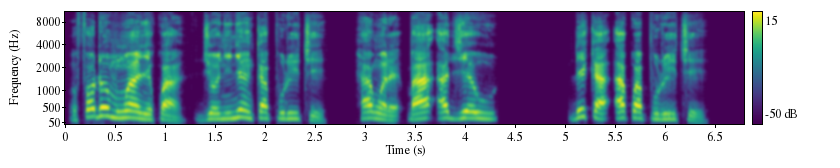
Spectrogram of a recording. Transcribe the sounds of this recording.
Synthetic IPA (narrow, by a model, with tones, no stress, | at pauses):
ʊ˨fɔ˦dʊ˦m̩˦ŋʷa˦˨ɲɪ˨kʷa˨d͡ʒi˨o˨ɲi˨ɲe˦ŋ̩˨ka˦pʊ˨ɾi˦t͡ʃḛ˨ | ha˦ŋʷe˨ɾe˨k͡paː˨˦ʔa˦d͡ʒi˦e˦wu˦ | dɪ˦ka˨ʔa˦kʷa˦pʊ˨ɾi˦t͡ʃḛ˨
